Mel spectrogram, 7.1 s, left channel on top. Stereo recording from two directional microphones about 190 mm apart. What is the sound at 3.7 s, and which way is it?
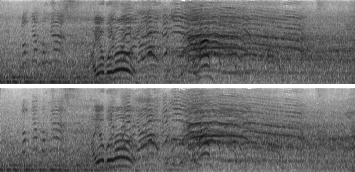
Children shouting, 60° right (ahead or behind).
